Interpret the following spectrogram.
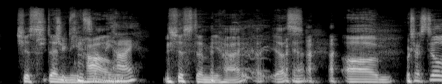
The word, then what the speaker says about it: Csikszentmihalyi: I'm going to get the last name wrong. Something like Csikszentmihalyi.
